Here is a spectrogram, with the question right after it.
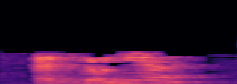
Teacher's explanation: اللام هي جت لنا، شوف اتحولت لدال، دخلت في الدال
